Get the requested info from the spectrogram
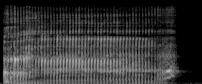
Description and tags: An awkward burp with a hiccup sound at the end.
A studio recording of my friend Cory Cone, the best burper I know. Recorded into Ardour using a Rode NT1 and a Presonus Firepod.
belch, burp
